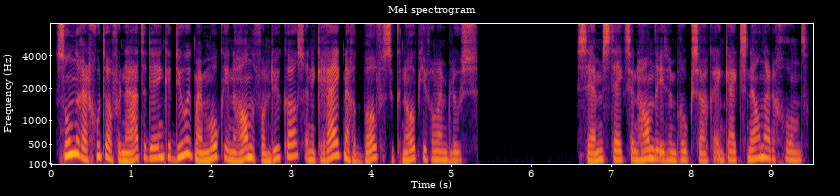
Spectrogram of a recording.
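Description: A woman narrates a first-person novel in a calm, even reading voice. Her voice sits fairly low and the recording is dry and close, with no room sound. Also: brisk, husky, dry recording. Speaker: audiobook narrator.

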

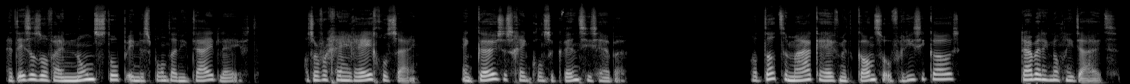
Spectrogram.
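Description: A woman's voice: lowish voice, normal speed, warm tone, dry recording, clean studio sound. A woman narrating a first-person novel in an intimate, reflective way. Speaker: audiobook narrator.

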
